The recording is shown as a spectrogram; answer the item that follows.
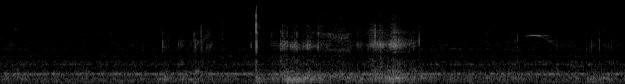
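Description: Quiet room tone with a faint steady hum, broken by soft handling sounds of fingers on a small plastic action figure: one sharp click about two and a half seconds in and light rustling around the third and fourth seconds.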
